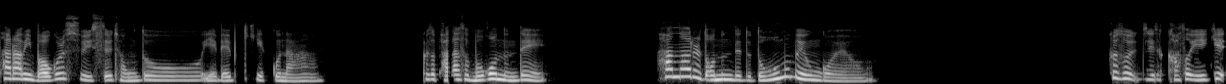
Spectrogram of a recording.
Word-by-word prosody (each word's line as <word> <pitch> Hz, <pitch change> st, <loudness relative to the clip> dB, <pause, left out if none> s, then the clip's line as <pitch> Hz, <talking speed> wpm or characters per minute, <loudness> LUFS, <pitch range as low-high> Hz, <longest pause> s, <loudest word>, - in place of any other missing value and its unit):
사람이 255 Hz, -3 st, +4 dB
먹을 190 Hz, +7 st, +3 dB
수 225 Hz, -4 st, -6 dB
있을 190 Hz, +1 st, -3 dB
정도의 190 Hz, -, -3 dB
맵기겠구나.' 170 Hz, -3 st, -5 dB, 1.0 s
그래서 235 Hz, 0 st, -2 dB
받아서 220 Hz, +2 st, -1 dB
먹었는데 200 Hz, -3 st, +3 dB, 1.1 s
1 360 Hz, 0 st, +3 dB
를 320 Hz, -5 st, +1 dB
넣었는데도 210 Hz, -3 st, +3 dB
너무 235 Hz, -, +2 dB
매운 225 Hz, -, +3 dB
거예요. 155 Hz, +1 st, -7 dB, 2.3 s
그래서 275 Hz, -3 st, +1 dB
이제 230 Hz, -2 st, -7 dB
가서 220 Hz, +2 st, -1 dB
얘기 215 Hz, +3 st, -1 dB
205 Hz, 235 characters per minute, -18 LUFS, 185-235 Hz, 2.3 s, 사람이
